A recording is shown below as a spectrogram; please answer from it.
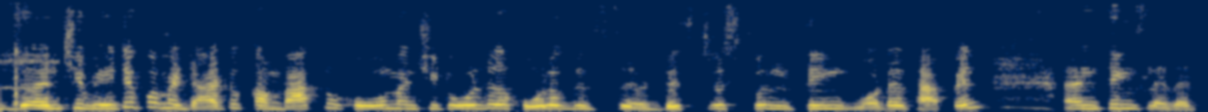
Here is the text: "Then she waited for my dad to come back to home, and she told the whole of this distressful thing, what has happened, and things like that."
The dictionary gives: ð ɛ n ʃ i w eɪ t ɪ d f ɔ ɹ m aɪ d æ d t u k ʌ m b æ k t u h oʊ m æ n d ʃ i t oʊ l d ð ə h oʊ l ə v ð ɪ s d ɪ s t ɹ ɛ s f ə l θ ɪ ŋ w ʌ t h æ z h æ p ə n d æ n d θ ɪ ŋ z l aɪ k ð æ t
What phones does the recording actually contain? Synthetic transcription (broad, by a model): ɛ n ʃ i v eɪ t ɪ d f ɔ ɹ m aɪ d æ d t u k ʌ m b æ k t u h oʊ m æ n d ʃ i t oʊ l d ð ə h oʊ l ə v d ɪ s d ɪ s t ɹ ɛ s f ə l t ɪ ŋ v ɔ t h æ z h æ p ə n d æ n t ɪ ŋ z l aɪ k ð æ t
